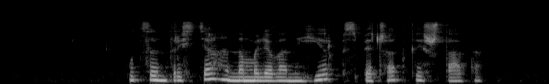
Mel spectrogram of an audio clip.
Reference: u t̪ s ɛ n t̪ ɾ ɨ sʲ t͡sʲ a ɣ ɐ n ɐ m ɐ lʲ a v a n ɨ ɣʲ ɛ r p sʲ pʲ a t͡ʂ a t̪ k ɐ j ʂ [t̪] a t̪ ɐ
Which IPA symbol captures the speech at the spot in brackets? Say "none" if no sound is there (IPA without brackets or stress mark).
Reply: t̪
